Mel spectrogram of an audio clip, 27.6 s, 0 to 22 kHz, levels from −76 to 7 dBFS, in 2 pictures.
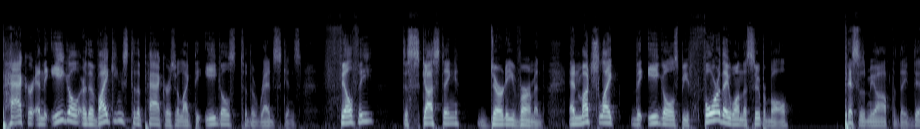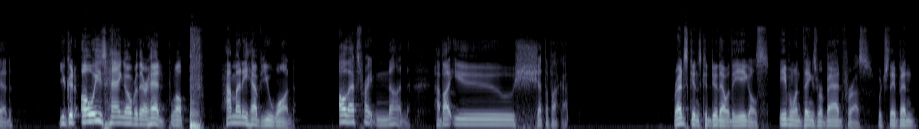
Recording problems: none

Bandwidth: 15 kHz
